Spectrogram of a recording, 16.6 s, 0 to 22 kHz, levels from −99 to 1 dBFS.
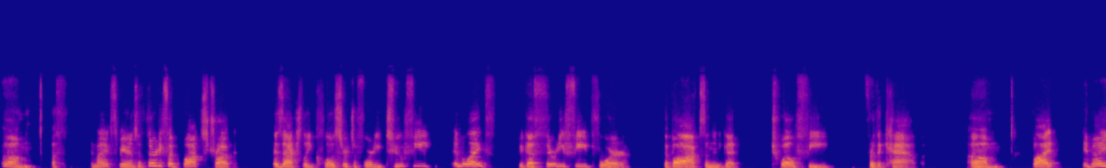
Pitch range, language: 230-275 Hz, English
